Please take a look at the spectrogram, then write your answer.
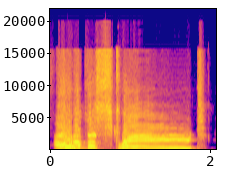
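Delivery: loud ranger shout; shouting warning. Retold or imitated. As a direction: yell them out of the street. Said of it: "I immediately am like".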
